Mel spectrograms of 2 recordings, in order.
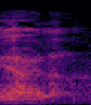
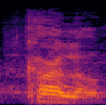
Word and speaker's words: Carlo: Harlo. Follow Harlo. Did I say it right? C A R Carlo.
